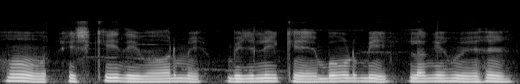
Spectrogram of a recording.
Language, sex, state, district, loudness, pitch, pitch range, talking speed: Hindi, male, Uttar Pradesh, Saharanpur, -14 LUFS, 140 Hz, 130-145 Hz, 125 wpm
